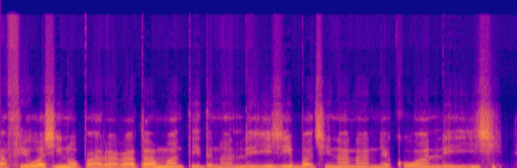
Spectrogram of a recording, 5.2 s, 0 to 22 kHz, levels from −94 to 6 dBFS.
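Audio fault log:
Throughout: Opus compression. The speech sounds hoarse, rough and muffled, with grainy noise filling the upper bands in place of real detail. This likely comes from Opus at a low rate around 16 kbps in its hybrid mode, where the encoder runs short of bits.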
